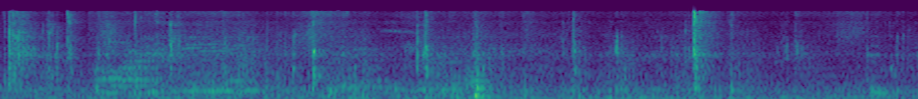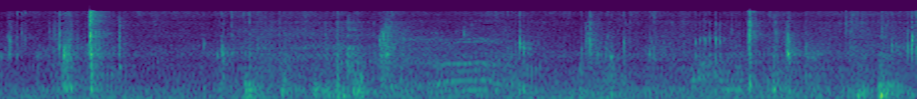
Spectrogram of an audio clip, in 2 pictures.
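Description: Wet chewing and biting on raw octopus held to the mouth, with scattered sharp smacks and clicks.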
